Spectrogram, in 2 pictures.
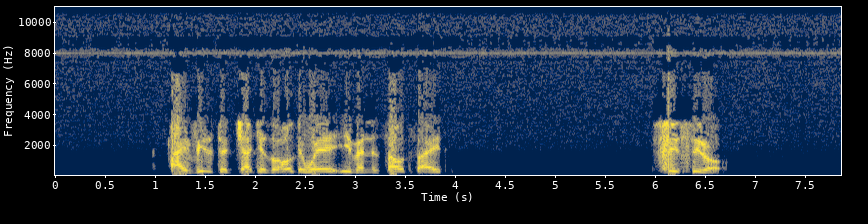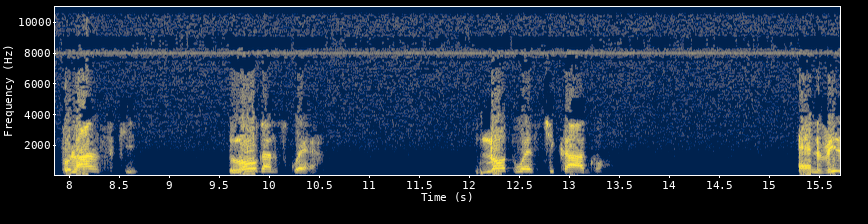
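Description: A man preaches forcefully into a microphone, in bursts with pauses.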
